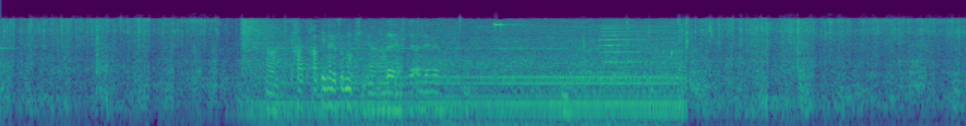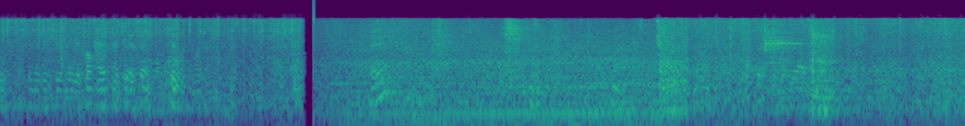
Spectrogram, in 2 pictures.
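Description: A packaging machine hums and whirs steadily.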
